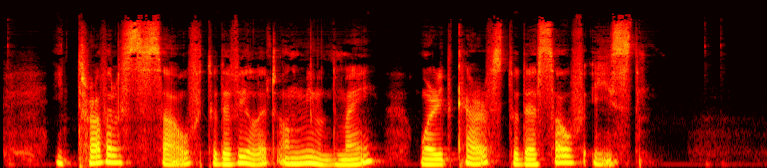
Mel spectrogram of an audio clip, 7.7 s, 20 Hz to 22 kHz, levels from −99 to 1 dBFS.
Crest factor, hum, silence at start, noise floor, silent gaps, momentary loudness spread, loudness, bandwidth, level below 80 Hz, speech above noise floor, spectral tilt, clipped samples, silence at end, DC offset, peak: 16 dB; none; 0.55 s; -73 dBFS; none; 7 LU; -27 LUFS; 14.5 kHz; -60 dBFS; 47 dB; -5.5 dB/octave; under 0.1%; 1.25 s; under 0.1%; -10 dBFS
